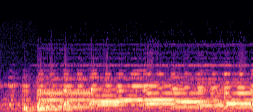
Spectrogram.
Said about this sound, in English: Throughout German history, church bells have rung out, not only heralding freedom, but at times, warning of war.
